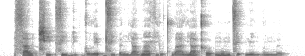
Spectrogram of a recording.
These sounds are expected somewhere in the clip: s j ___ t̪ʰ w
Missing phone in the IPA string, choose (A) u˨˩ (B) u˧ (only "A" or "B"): A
